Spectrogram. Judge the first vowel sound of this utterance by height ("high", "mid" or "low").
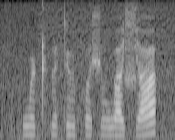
high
